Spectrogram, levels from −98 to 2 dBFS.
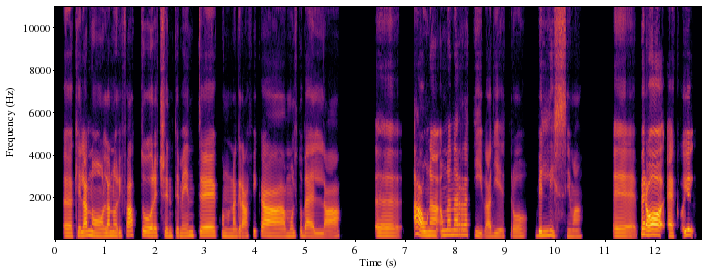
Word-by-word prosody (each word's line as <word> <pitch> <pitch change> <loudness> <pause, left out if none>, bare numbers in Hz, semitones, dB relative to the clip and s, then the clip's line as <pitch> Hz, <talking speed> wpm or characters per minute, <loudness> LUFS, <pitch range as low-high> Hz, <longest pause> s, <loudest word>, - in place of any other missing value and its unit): eh, 175 -1 -2
che 190 +2 -6
l'hanno 195 -3 +1
l'hanno 185 +1 -1
rifatto 205 +2 -1
recentemente 190 +2 -2
con 185 -2 -9
una 165 -1 -6
grafica 175 0 +1
molto 175 +3 -10
bella, 160 -2 -3 0.7
ehm, 185 -2 -4 0.3
ha - - +7
una 200 0 +1
ha - - -4
una 230 +1 -1
narrativa 235 -8 -4
dietro 160 +1 -10
bellissima, 190 -6 -4 0.6
ehm, 170 -3 -3
però 245 -1 +10
ecco 180 -1 -3
io 230 -1 +1
185 Hz, 105 wpm, -21 LUFS, 170-200 Hz, 0.7 s, però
